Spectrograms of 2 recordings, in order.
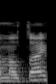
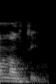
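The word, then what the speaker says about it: multi: ملتاي ونفس الشيء تلفظ، في ناس بلفظوها ملتاي، في ناس بلفظوها ملتي، معناها عديد ماني.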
